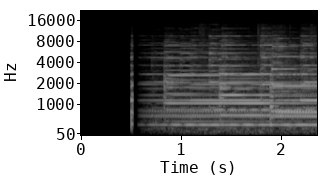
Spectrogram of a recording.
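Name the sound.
church bells ringing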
